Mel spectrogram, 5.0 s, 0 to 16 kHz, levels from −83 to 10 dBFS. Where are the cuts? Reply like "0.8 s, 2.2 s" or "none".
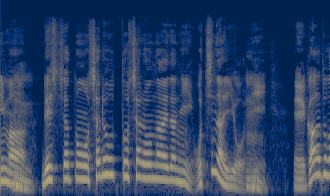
none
